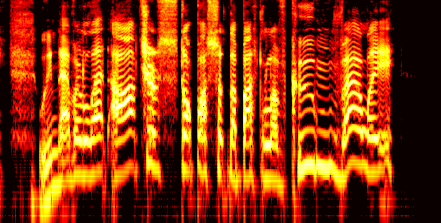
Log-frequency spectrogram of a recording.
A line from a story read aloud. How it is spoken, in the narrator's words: cackled the antique barbarian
